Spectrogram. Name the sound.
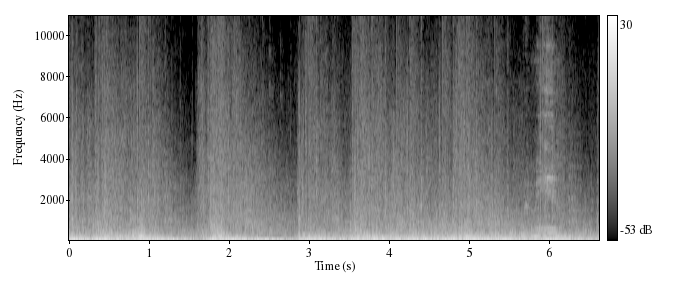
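battleship main guns firing in Ultimate Admiral Dreadnoughts video game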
